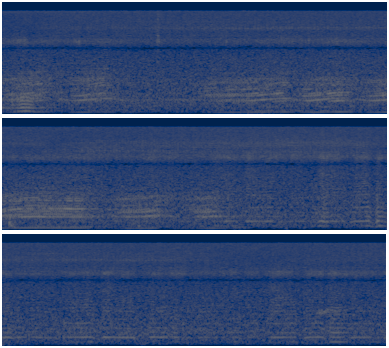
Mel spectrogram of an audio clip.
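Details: Hornet chasing away butterflies, its flight buzz low and droning with a wavering pitch, swelling and fading in uneven bursts over faint background hiss.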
